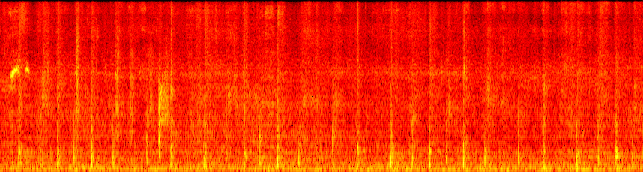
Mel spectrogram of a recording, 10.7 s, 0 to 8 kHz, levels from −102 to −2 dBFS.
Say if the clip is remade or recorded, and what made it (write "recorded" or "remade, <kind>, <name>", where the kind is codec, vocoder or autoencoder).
remade, codec, SNAC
